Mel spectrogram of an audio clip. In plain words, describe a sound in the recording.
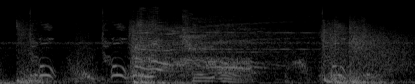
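Punches and kicks thud as two fighters clash.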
